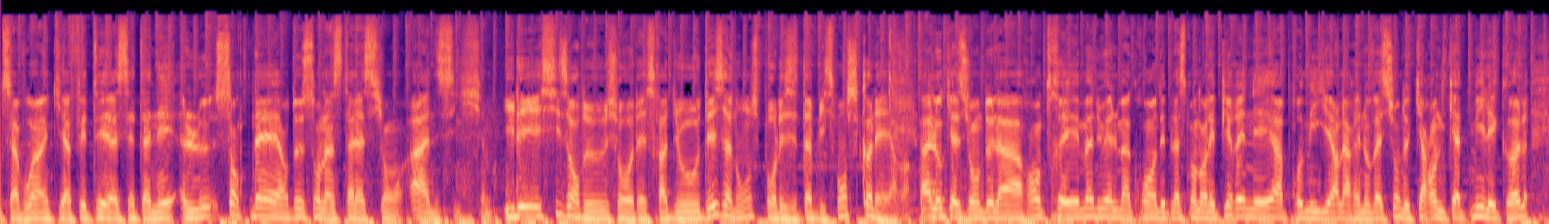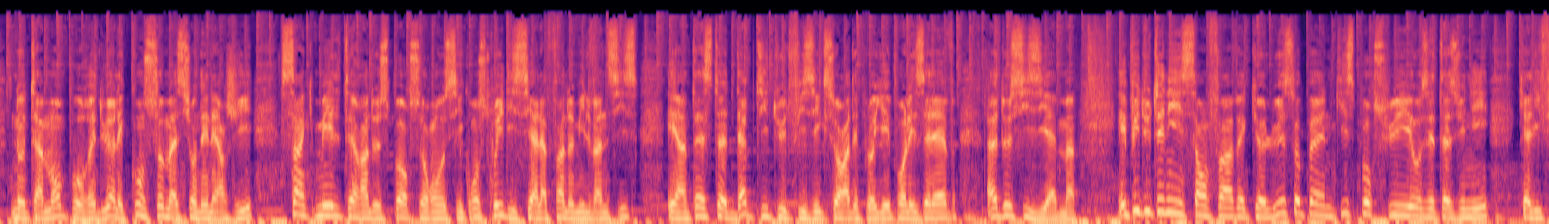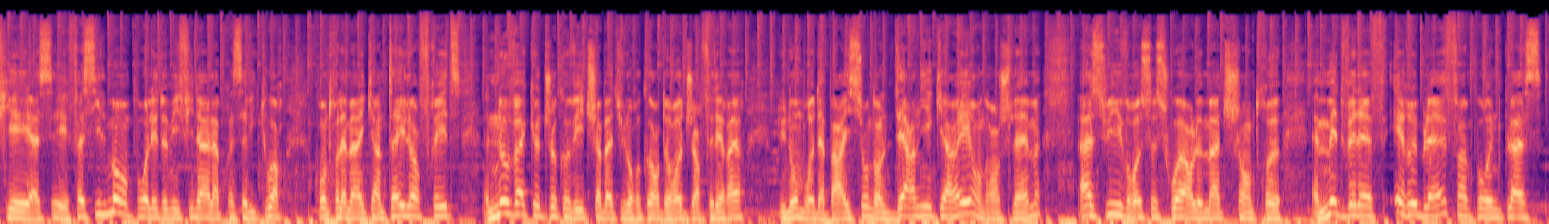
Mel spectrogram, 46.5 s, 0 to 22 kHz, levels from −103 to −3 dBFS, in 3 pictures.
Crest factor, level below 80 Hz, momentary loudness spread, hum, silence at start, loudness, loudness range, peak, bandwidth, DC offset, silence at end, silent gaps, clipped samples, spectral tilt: 12 dB; -26 dBFS; 4 LU; none; 0 s; -15 LUFS; 1 LU; -2 dBFS; 17 kHz; under 0.1%; 0 s; none; under 0.1%; -4 dB/octave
